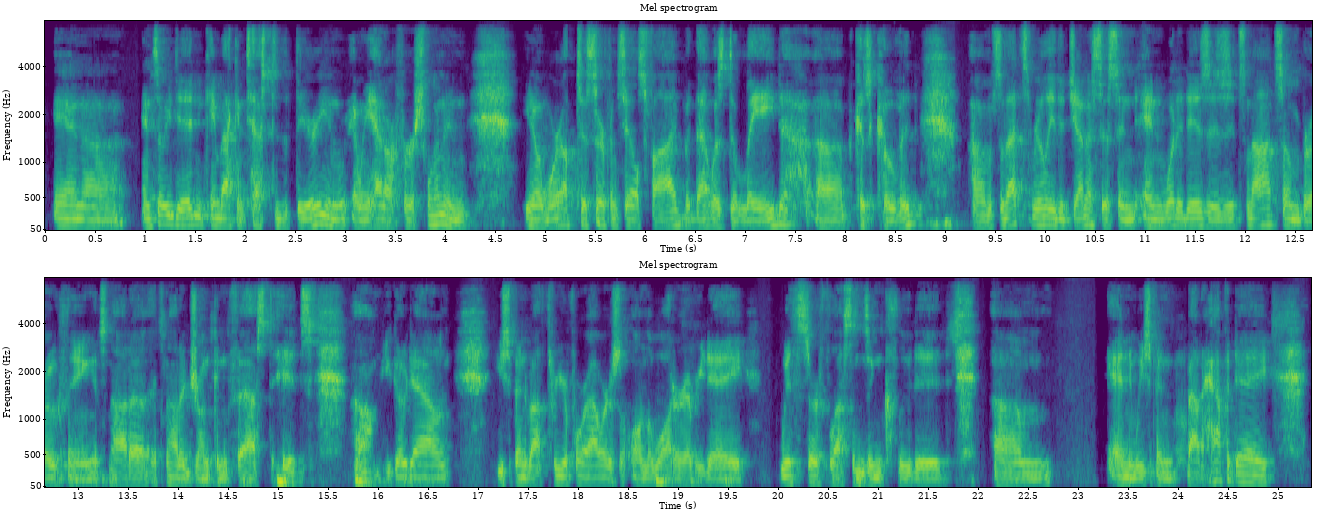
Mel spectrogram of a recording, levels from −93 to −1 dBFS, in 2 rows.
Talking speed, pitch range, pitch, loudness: 220 wpm, 85-100 Hz, 90 Hz, -20 LUFS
